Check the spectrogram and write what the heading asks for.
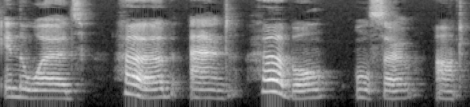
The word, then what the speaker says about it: herb: In American English, the H in the words herb and herbal also aren't pronounced. So in American English, these words are herb and herbal.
